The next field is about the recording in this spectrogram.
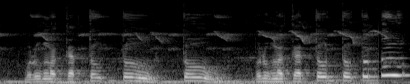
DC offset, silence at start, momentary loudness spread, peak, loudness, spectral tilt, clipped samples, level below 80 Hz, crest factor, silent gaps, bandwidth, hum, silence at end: under 0.1%; 0 s; 7 LU; -8 dBFS; -22 LUFS; -7.5 dB/octave; under 0.1%; -36 dBFS; 14 dB; none; 14 kHz; none; 0 s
